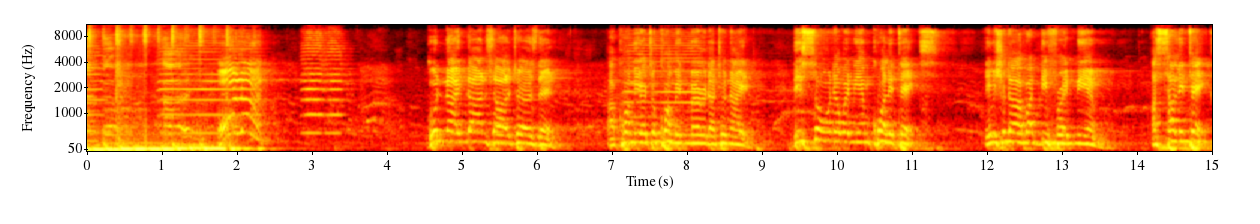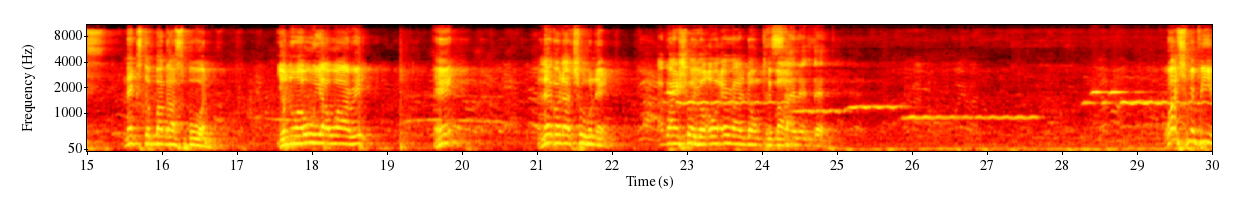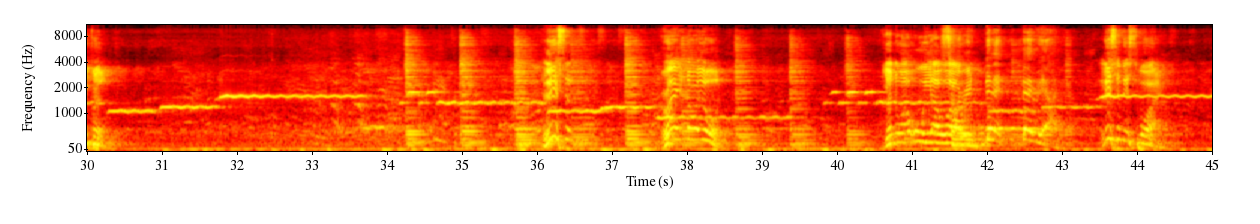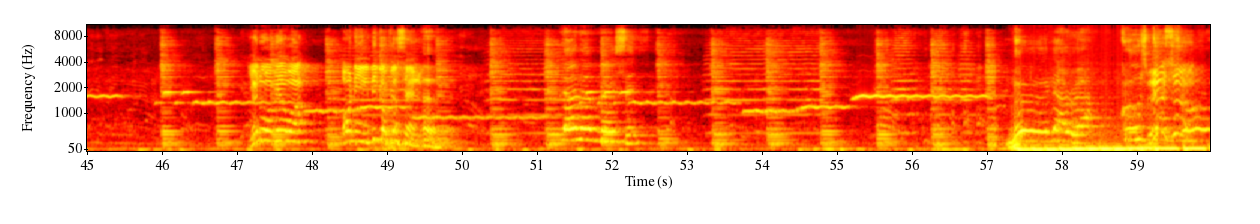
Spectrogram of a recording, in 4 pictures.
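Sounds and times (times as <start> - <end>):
electronic music over sound system: 0.0 - 2.6, 57.2 - 59.9
high steady whistle tone: 22.5 - 50.8, 51.8 - 59.9
deep bass hum: 57.3 - 59.9.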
